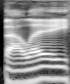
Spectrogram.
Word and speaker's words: ballet: So continuing, I guess, with the syllable stress thing, B-A-L-L-E-T is ballet here in the United States. I remember this very much from the movie Billy Elliot, that the British call this ballet. – Yes. – Ballet. – It's exactly like that. – moving on, B-U-F-F-E-T, that's a buffet here in the United States.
